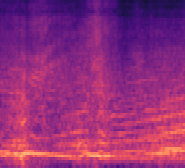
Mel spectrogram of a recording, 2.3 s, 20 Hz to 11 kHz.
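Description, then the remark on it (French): A Formula 1 race car engine screams loudly, a high-pitched continuous whine whose pitch dips and climbs again as it shifts, with no voices. “Ce bruit de moteur de F1 pour commencer cet entretien, c'est celui qu'on va entendre à partir de demain sur le circuit du Castellet dans le Var.”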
